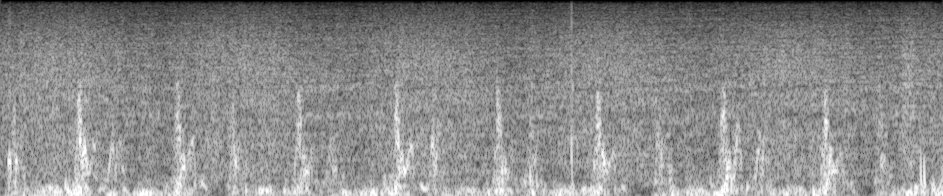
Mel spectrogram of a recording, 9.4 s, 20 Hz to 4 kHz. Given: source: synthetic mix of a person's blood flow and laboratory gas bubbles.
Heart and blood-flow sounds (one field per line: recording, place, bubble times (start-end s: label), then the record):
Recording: Doppler ultrasound of blood flow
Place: precordium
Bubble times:
0.06-0.14 s: bubbles
5.26-5.42 s: bubbles
5.68-5.77 s: bubbles
9.18-9.29 s: bubbles
From the record:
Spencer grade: 2 (many but less than half of the cardiac periods contain bubble signals, singularly or in groups)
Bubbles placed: only in the low amplitude regions of the cardiac cycle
